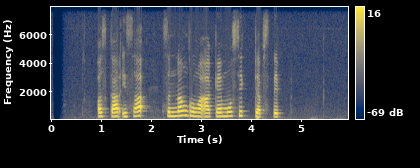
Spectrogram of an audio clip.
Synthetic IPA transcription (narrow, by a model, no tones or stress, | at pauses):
ʔɔskarisaʔ | sənəŋkɾuŋaʔakemusɪk̚ɖ̪̥ap̚st̪ɪp̚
